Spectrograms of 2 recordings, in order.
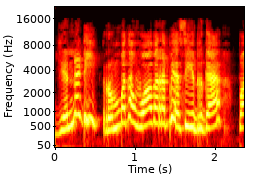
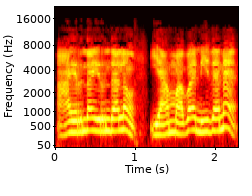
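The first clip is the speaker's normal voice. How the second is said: usual speaking voice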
